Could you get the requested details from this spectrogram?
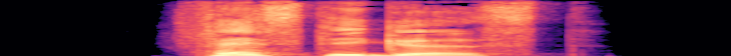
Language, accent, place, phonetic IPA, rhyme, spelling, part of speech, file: German, Germany, Berlin, [ˈfɛstɪɡəst], -ɛstɪɡəst, festigest, verb, De-festigest.ogg
- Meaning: second-person singular subjunctive I of festigen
